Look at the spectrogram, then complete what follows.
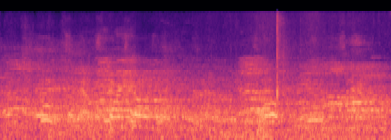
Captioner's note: yelling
